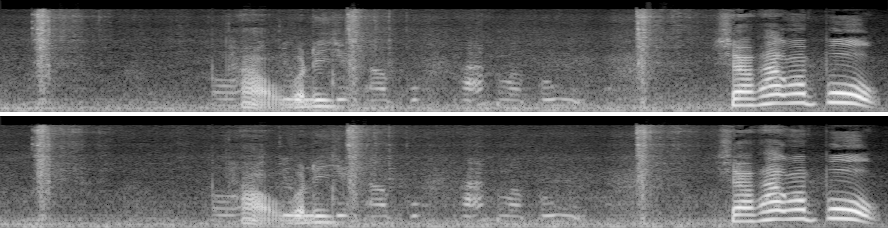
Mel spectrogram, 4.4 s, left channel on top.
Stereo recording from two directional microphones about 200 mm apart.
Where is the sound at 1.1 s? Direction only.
15° left (ahead or behind).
